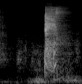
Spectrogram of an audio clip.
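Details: A single sharp, high-pitched little sneeze from a newborn after a brief quiet moment; the baby's first sneeze.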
